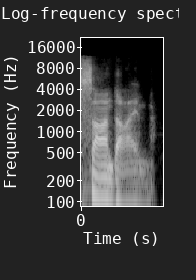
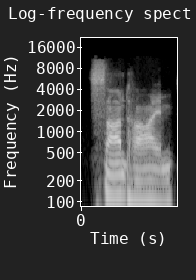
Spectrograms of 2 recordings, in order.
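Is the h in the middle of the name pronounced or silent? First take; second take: silent; pronounced. First: The h in the middle is not breathed. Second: The h in the middle is clearly breathed. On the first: The speaker calls it right. "it's Sondheim" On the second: The speaker calls it wrong. "the H is not supposed to be aspirated"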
